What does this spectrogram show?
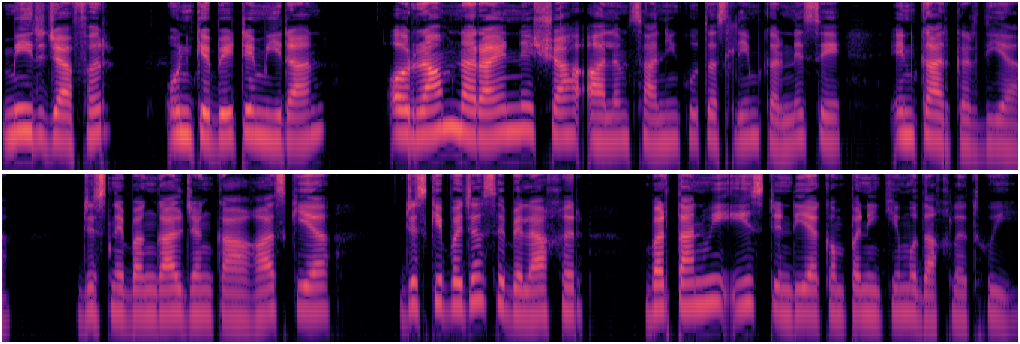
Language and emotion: Urdu, neutral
